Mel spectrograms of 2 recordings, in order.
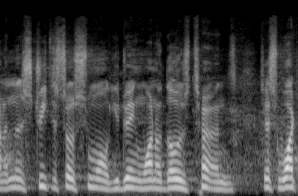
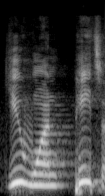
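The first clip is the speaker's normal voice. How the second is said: pitched-up digital phone assistant voice; 5 semitones higher, 4 dB louder than usual. Acting out the phone's assistant answering: Siri voice. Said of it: "She's like".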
